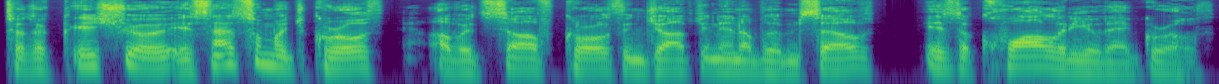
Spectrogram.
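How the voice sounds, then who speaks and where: A man's voice: mid-range voice, normal speed, darkish tone, slightly rough, no room sound, clean studio sound. Male economist who restarts his phrases. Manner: explanatory, with repeated restarts. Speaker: economist panelist. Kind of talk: panel discussion.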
